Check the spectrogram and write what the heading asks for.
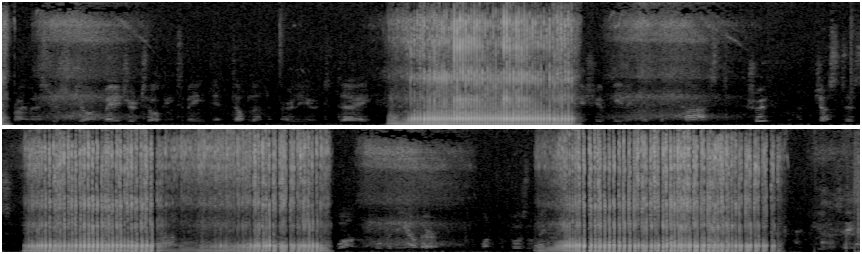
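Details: Sleeping dog snoring loudly: three long, loud, rumbling snores about five seconds apart, with quieter breathing and faint noises between them; snoring.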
